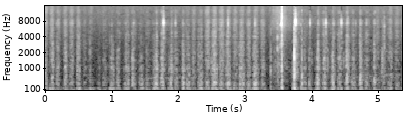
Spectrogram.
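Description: A ballpoint pen scribbles and shades on the top surface of a large, hollow, brown corrugated cardboard box. Rapid, rhythmic scratching strokes carry a low, hollow resonance from the box. Two sharper, brighter taps stand out near the end.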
